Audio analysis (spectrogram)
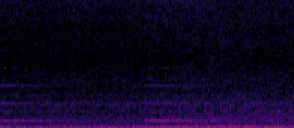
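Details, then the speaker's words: Ford Transit with a misfire, cranked in clear-flood mode with the pedal held down, then started and shaking at an uneven, lumpy idle: a dead cylinder with no compression. "she's not going to start she's going to crank like crazy that sound right there that's a dead hole we don't have compression on one cylinder"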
